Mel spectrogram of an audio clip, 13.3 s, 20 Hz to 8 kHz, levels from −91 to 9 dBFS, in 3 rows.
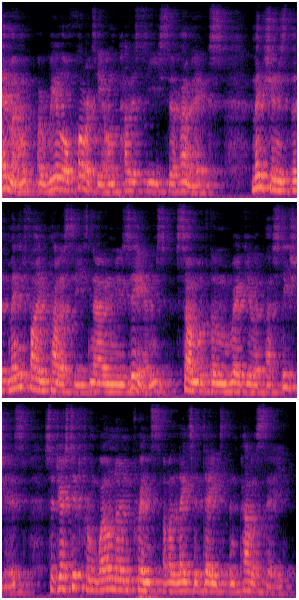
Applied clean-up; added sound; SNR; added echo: none; none; none; reverberation time 0.7 s.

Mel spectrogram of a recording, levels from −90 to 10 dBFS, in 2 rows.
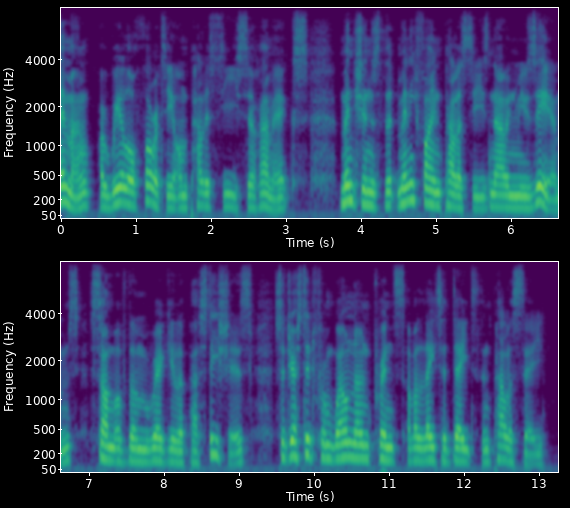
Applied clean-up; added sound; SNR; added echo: none; none; none; none.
